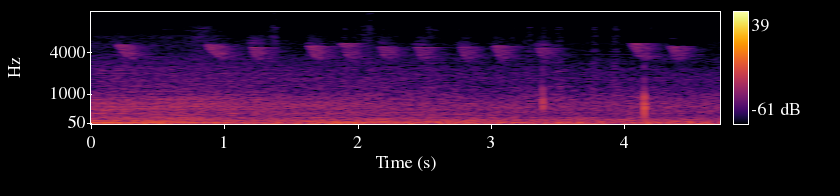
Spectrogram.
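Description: A small bird chirping over and over, short high notes that slide down, about three a second. A faint tap sounds about four seconds in.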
